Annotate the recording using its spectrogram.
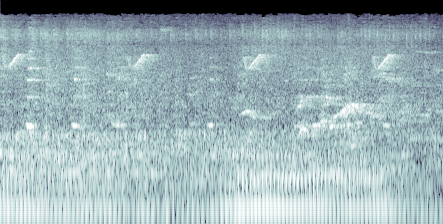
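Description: Forest ambience: a bird repeats a short, high, rising call about once a second, with a few other chirps, over a steady low hum.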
